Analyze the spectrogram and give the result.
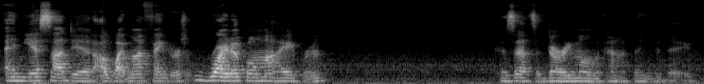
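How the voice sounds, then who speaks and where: A woman's voice: sits low, level tone, moderate pace, fairly bright tone, slight background noise. Folksy woman with an Appalachian hillbilly accent. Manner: folksy, rambling and playful, with homespun slang. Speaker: soap maker and channel host. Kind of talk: casual craft vlog chat.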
